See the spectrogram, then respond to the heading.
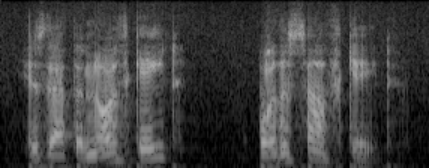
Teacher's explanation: Notice that the speaker of English contrasts the word north and the word south. The French speaker does not.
